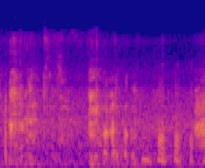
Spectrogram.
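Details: Boxer named Rex greeting his old friend Anders at a happy reunion, a year after their first meeting. Short, sharp bark-like bursts come in quick succession over two seconds, mixed with yips, while a person talks in Swedish close by.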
